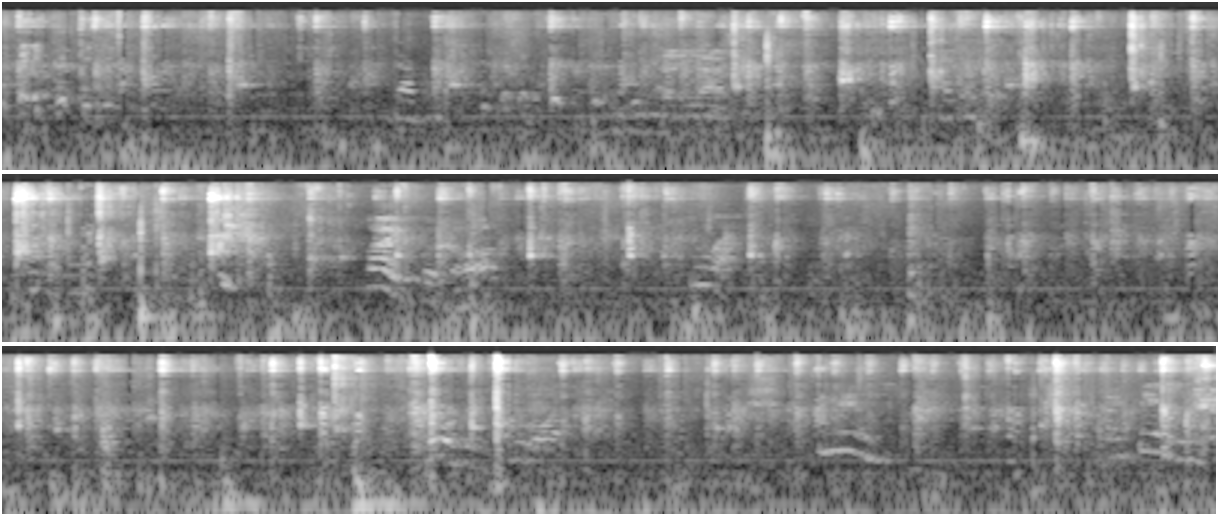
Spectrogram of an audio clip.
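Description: Table tennis balls being hit in rallies at several tables at once: a steady scatter of short, sharp, irregular clicks of ball on bat and table, with voices talking in the background.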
